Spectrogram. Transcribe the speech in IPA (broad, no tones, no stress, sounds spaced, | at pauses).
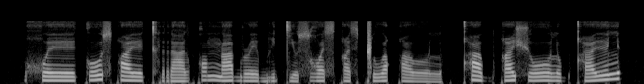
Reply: χʷ eː k o s qʷ eː kʰ r a l k ɔ ŋ a b ɹ e b i tʲ u s ʁʷ ɛ s q i s ǁ u q ʊː l | qʰ ʊ b q i ʃ oː l ʊ b qʰ ɪː l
